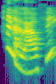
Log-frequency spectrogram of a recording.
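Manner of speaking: cheery greeting. A narrator's reading. Mister Hoppy greeting the tortoise below, bright and loud. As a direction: call down sweetly to the tortoise.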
